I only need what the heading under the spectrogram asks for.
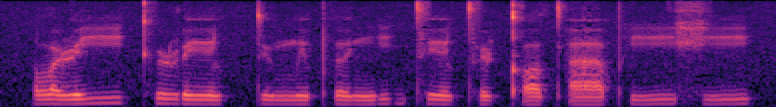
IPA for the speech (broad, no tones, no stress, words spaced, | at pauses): lˠəɭiː kʰʉɭɾɪːl tːʉmɪ pʰəɪ̯ŋiɡ tʰɪːltʰəɭkʼɒ tʼaːpʰiː xi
